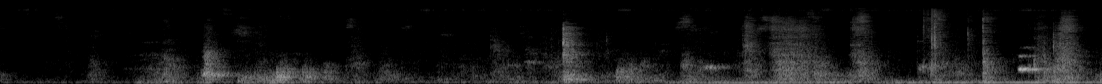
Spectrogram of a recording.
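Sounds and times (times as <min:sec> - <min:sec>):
people shuffling: 0:00.6 - 0:11.0
people breathing: 0:01.2 - 0:04.6.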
